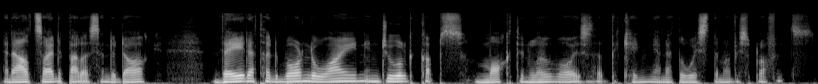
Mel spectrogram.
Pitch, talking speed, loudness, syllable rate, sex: 120 Hz, 220 wpm, -18 LUFS, 5.5 syllables/s, male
